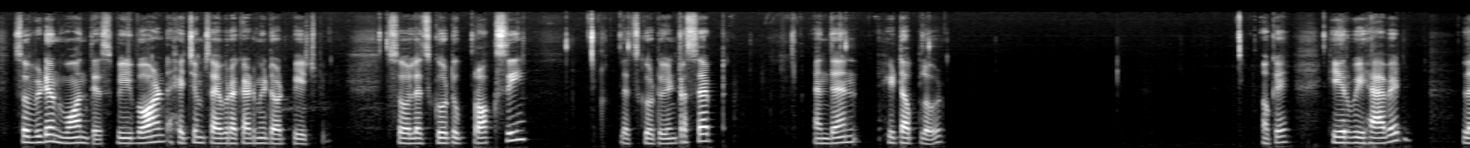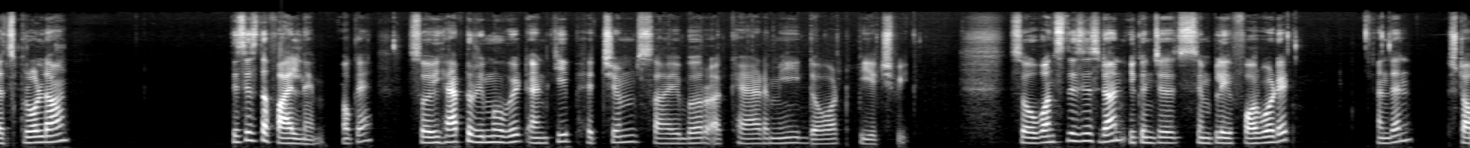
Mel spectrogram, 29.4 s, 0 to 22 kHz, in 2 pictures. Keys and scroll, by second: 20.1 typing, 23.5-24.7 typing.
